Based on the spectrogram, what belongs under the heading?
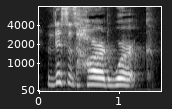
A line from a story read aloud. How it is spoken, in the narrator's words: Anansi said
